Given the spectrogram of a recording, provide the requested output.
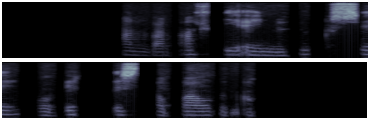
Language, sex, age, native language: Icelandic, female, 30-39, Icelandic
